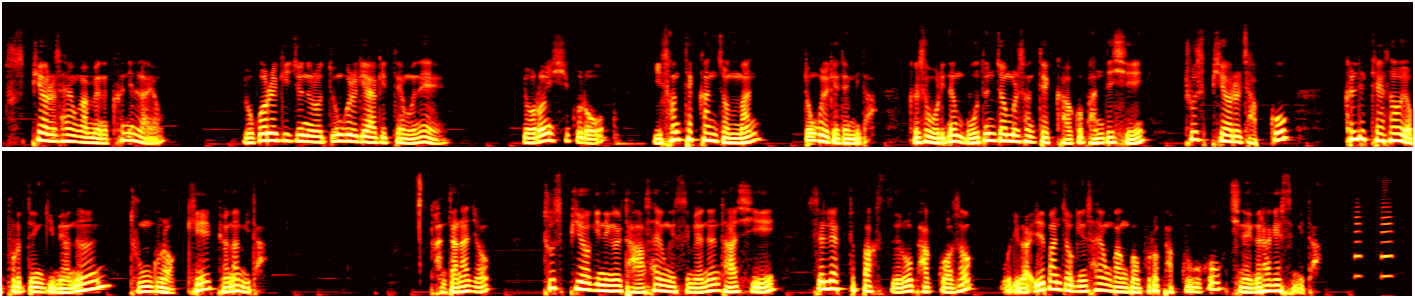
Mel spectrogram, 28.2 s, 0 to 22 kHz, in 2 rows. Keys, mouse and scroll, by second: 0.0 click, 2.9 click, 4.5 click, 4.6 click, 6.0 scroll up 1, 6.5 middle click, 7.8 ctrl+z, 8.4 middle click, 9.5 a, 10.7 click, 12.4 click, 17.5 click, 17.8 middle click, 18.5 Tab, 18.5 middle click, 19.2-22.9 right drag, 22.9 click, 23.6 middle click, 24.4 click, 25.2-26.9 middle drag, 26.9 click.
